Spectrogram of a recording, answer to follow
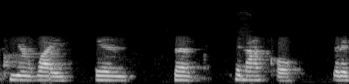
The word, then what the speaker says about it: kinako: Okay, and so your love letter to your wife is the kinako.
